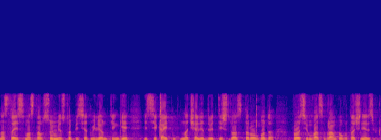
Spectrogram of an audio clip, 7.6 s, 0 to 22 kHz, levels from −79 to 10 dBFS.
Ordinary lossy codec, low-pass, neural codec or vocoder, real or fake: none; 7.2 kHz; none; real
